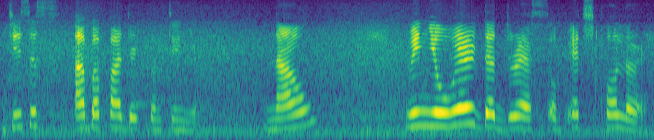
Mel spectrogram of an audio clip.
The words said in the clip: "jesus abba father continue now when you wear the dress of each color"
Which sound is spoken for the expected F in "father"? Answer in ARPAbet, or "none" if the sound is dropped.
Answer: P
